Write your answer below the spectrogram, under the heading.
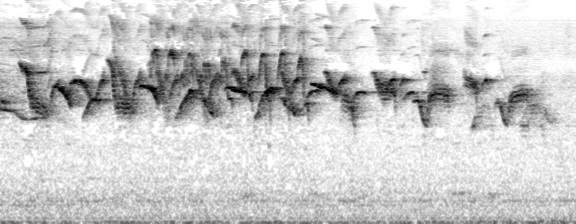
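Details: Hwamei song made of quick, sharply slurred whistled notes, each sweeping up and down, delivered in a rapid chattering run of about three notes per second with varied shapes.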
